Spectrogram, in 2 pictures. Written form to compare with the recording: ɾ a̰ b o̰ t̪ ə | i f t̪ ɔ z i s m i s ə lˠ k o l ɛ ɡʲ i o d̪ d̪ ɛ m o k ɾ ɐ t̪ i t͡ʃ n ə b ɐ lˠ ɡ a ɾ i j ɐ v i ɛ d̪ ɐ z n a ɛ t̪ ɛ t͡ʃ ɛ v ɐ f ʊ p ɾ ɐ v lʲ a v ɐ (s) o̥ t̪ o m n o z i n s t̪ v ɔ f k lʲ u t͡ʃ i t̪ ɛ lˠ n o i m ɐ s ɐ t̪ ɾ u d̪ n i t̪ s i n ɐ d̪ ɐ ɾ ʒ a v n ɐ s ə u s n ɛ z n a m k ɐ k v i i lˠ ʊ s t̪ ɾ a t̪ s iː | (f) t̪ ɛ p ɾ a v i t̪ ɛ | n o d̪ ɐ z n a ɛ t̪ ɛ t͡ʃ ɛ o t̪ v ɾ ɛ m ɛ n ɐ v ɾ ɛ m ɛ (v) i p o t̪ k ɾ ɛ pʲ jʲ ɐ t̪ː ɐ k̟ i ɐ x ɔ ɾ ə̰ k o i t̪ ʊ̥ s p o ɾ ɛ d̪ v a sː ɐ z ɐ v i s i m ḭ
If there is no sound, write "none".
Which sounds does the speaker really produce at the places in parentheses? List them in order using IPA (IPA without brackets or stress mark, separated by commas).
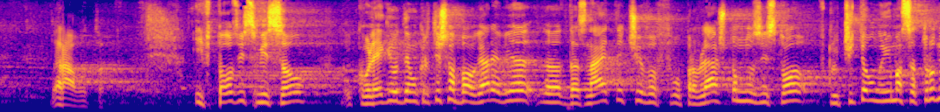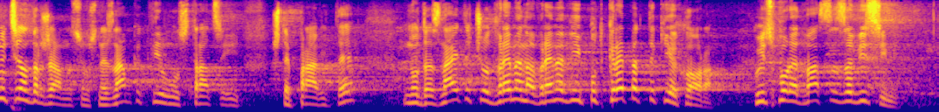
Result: ʃ, ʃ, v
